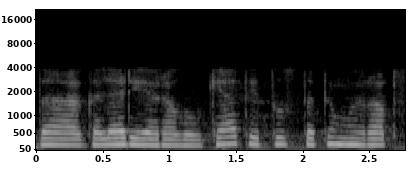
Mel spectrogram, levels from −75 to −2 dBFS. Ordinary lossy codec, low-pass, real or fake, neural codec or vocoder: AAC, 16 kbps; 7.2 kHz; fake; autoencoder, 48 kHz, 128 numbers a frame, DAC-VAE, trained on Japanese speech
